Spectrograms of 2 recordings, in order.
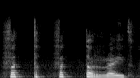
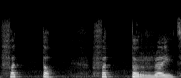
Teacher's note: the d and t kind of we're merging them together in a shadda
